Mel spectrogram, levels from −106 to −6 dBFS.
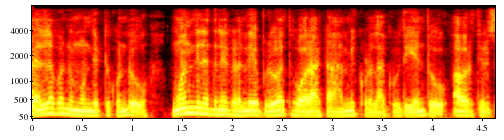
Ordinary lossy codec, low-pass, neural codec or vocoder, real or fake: none; 7.2 kHz; codec, 16 kHz, 4.8 kbps, FACodec; fake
